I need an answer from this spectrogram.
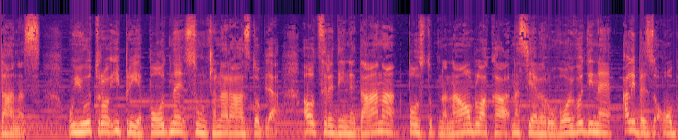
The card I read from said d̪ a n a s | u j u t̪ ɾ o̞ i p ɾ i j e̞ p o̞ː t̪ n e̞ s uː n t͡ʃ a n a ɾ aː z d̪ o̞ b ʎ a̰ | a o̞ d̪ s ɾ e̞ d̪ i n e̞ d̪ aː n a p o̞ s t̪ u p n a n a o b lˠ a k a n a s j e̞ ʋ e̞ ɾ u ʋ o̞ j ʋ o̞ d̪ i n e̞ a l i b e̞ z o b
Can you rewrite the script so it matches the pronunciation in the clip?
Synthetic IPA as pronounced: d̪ a n a s | u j u t̪ ɾ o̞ i p ɾ i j e̞ p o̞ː d̪ n e̞ s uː n t͡ʃ a n a ɾ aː z d̪ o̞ b ʎ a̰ | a o̞ d̪ s ɾ e̞ d̪ i n e̞ d̪ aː n a p o̞ s t̪ u p n a n a o b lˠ a k a n a s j e̞ ʋ e̞ ɾ u ʋ o̞ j ʋ o̞ d̪ i n e̞ a l i b e̞ z o b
